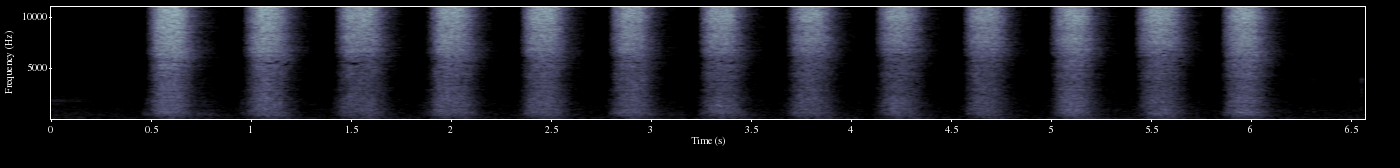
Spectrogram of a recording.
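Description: A voice makes a series of about thirteen short, sharp, pulsed sibilant "sss" hisses in a voice exercise, evenly spaced in a steady intermittent rhythm, each one bright and breathy, with brief silences between them.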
